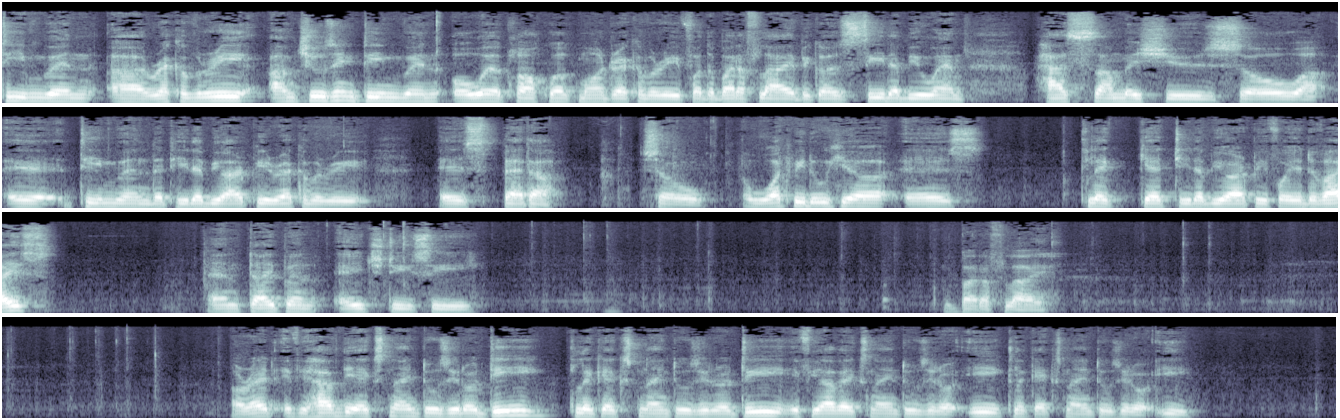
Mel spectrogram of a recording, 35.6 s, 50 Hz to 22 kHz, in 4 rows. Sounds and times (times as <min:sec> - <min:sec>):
Speech: 0:00.0 - 0:15.5, 0:16.1 - 0:18.2, 0:19.2 - 0:21.1, 0:24.1 - 0:24.9, 0:28.2 - 0:34.8
Inside, small room: 0:00.0 - 0:35.6.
